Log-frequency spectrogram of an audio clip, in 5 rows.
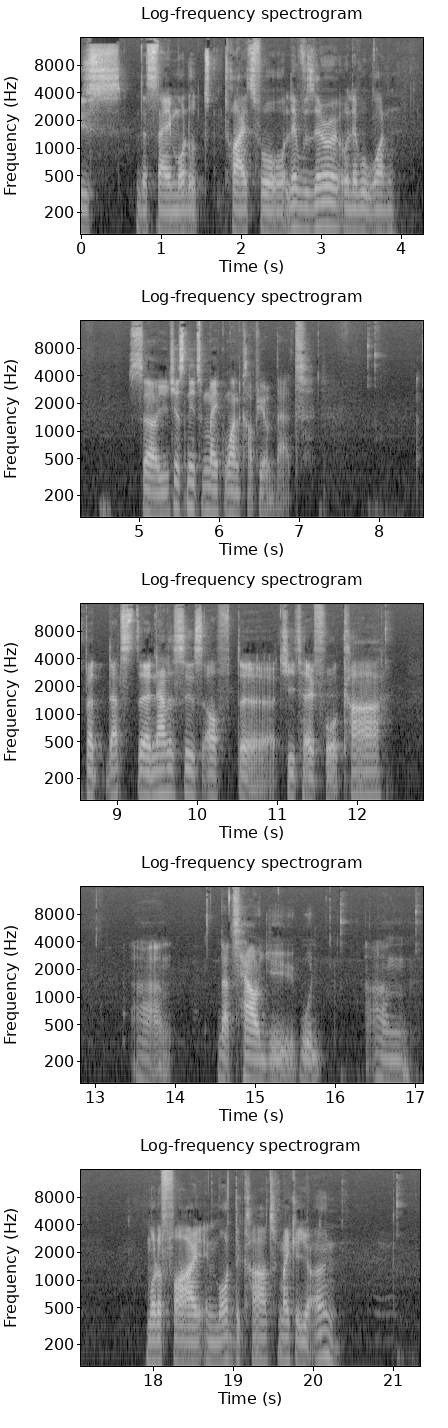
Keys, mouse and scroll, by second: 2.5-21.3 drag.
